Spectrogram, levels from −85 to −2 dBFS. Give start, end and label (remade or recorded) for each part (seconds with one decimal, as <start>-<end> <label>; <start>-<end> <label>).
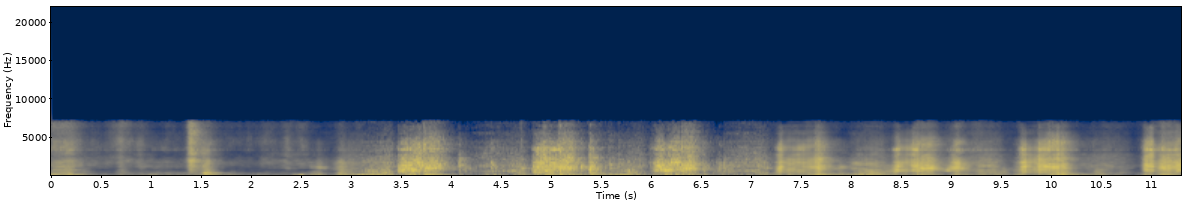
0.0-3.1 remade; 3.1-7.2 recorded; 7.2-11.3 remade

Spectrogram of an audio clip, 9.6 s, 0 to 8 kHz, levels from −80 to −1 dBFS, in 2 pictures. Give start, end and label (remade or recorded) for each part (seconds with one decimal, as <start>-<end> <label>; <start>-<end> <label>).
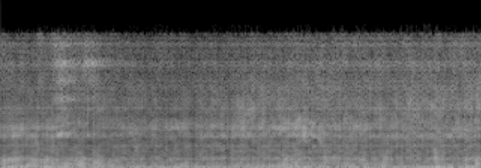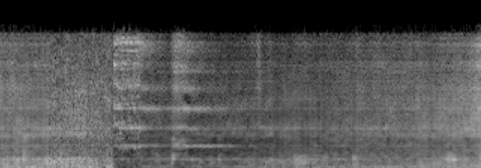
0.0-5.3 remade; 5.3-6.2 recorded; 6.2-9.6 remade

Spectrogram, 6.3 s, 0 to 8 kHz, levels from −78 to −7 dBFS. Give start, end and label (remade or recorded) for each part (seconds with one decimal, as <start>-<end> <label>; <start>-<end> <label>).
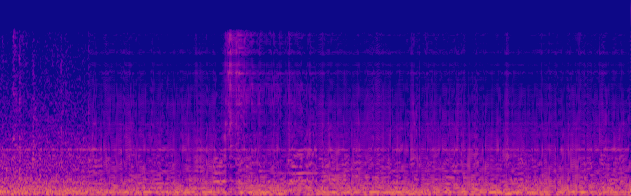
0.0-0.9 recorded; 0.9-6.3 remade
